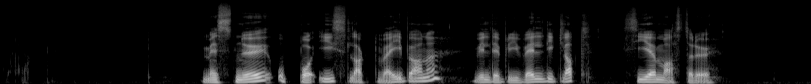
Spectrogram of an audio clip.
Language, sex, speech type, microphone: Norwegian, male, read, Shure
